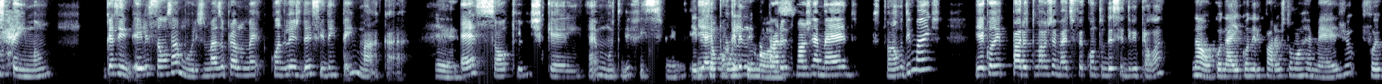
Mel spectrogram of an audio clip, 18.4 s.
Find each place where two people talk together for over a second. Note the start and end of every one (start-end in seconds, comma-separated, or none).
9.3-10.6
